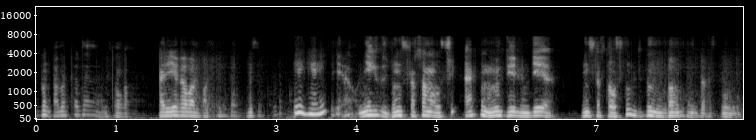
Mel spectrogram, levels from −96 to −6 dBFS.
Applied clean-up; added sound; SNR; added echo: neural mask model DeepFilterNet 3.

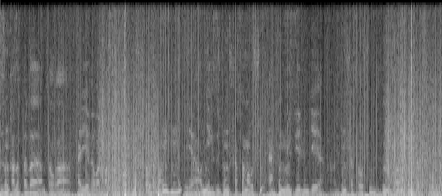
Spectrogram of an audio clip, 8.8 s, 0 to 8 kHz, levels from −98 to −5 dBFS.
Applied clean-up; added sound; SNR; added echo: none; Crackle; -1 dB; reverberation time 0.2 s.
